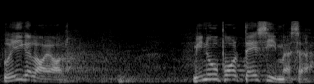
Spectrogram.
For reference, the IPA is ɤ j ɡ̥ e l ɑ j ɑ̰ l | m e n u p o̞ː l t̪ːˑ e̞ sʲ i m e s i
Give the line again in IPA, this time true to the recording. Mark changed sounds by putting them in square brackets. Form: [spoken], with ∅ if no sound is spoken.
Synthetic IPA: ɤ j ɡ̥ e l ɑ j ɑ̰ l | m [i] n u p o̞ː l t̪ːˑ e̞ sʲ i m e s [e]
